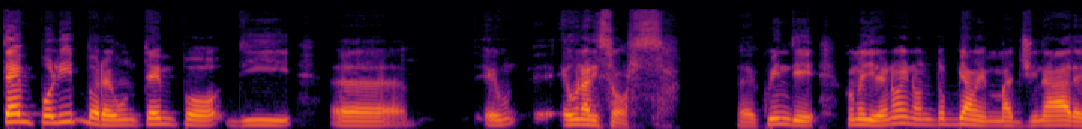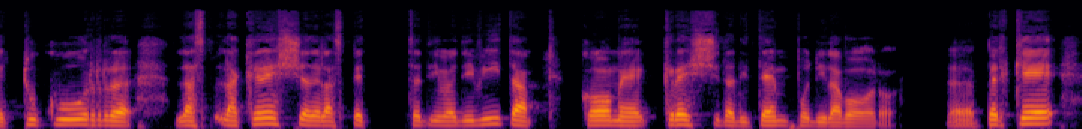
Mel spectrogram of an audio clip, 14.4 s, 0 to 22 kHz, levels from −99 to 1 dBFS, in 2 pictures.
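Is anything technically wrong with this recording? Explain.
No, nothing is technically wrong.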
